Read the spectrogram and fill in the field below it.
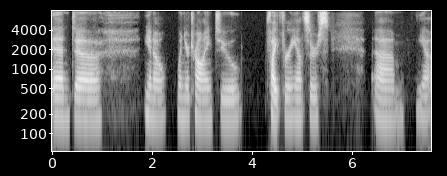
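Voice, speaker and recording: A woman with a strong East Coast Canadian accent and fairly low pitch, very slow and monotone, with long, frequent pauses, in a very clean, dry, close recording with a silent background and no echo. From Nova Scotia, Canada. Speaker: YouTube true-crime commentator. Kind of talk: livestream commentary reading chat. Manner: hesitant, many fillers.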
